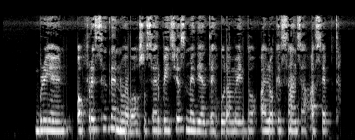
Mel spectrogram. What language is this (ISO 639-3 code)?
spa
